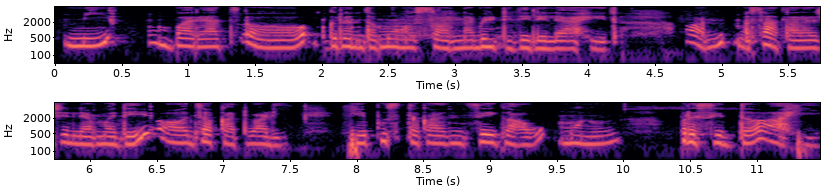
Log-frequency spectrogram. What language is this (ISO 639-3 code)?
mar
